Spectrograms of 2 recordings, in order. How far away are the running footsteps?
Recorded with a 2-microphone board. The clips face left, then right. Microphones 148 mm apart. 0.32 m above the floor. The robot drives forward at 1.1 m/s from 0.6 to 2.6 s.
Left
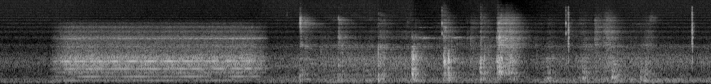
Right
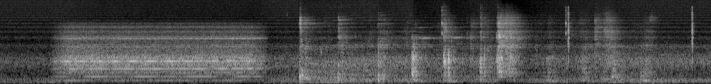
About 0.9 m.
